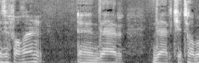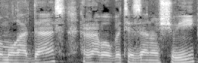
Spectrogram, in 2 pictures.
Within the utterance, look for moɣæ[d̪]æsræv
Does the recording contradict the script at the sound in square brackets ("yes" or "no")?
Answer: yes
